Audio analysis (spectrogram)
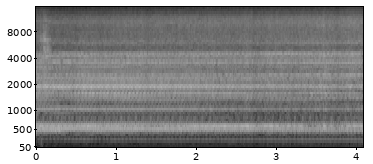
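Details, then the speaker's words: Apple Profile 5MB hard drive, powered on standalone with the microphone next to it, running its power-on self test: steady whirring spin with a faint whine and slight soft seek ticks as ready lights blink; normal, relatively slow self-test. "It sounds like the drive is seeking just slightly as it does this. I recall this process is relatively slow."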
